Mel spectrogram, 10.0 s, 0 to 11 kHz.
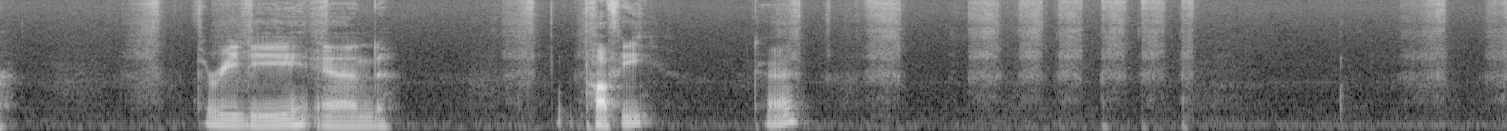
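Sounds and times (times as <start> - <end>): charcoal scratching on paper: 0.8 - 2.2, 3.3 - 4.0, 5.6 - 8.0, 9.3 - 10.0.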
